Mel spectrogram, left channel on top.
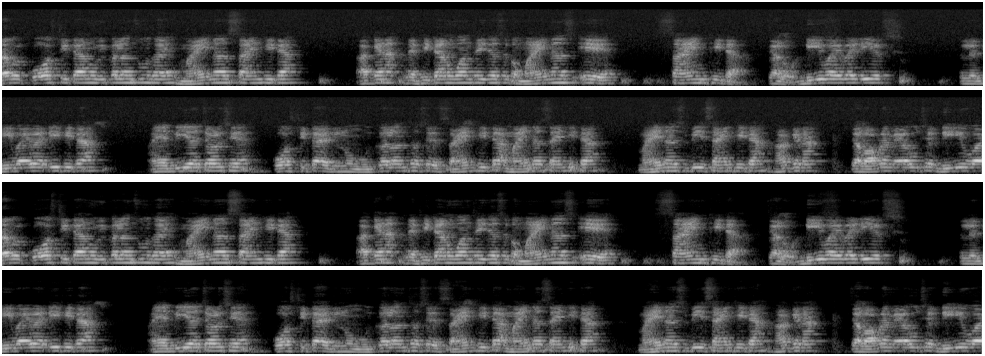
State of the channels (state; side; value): noise; left; hiss, 24 dB below the sound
